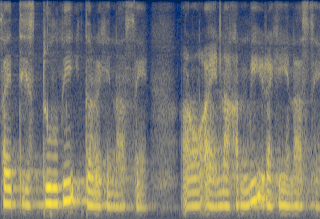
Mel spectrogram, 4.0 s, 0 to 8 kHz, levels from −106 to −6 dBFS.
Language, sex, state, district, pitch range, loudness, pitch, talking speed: Nagamese, female, Nagaland, Dimapur, 185-215 Hz, -18 LUFS, 190 Hz, 195 wpm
